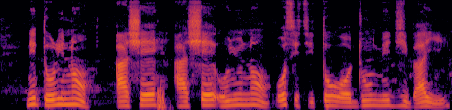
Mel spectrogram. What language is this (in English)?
Yoruba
